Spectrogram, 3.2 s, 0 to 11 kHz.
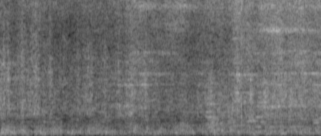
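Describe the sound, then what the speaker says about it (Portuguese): A passenger train led by Australian-built locomotive 9380 rolls past on the line between Guararema and Luiz Carlos, a loud continuous rumble of wheels and cars close by, with rail squeal and no talk. "9380, locomotiva líder, famosa canguruzão, né? Canguru, porque é uma locomotiva de origem australiana."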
